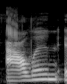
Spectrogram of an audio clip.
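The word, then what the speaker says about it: Allyn: However, 2 years after Ed was born, his youngest sister, I think her name is pronounced Allen. It's A-L-L-Y-N.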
